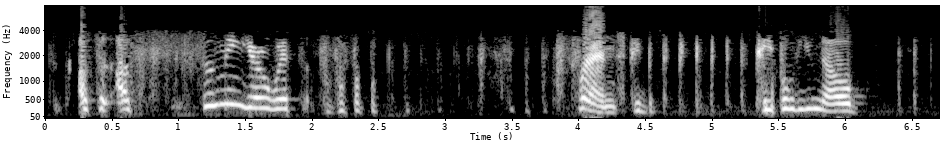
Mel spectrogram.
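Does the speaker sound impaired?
Yes: stuttering; stuttering at ages 10 to 15; ongoing stuttering, attends NSA stuttering conferences; stays with stutter rather than changing words, speech tools mentally exhausting, hard to focus on message; here repeated sounds, prolonged sounds, blocks.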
